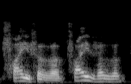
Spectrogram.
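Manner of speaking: put-on half-hearted Irish accent; attempted Irish accent. Welsh medium repeats the spirit's detail, attempted Irish accent. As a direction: have a poor go at an Irish accent. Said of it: "I can't put on an Irish accent".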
